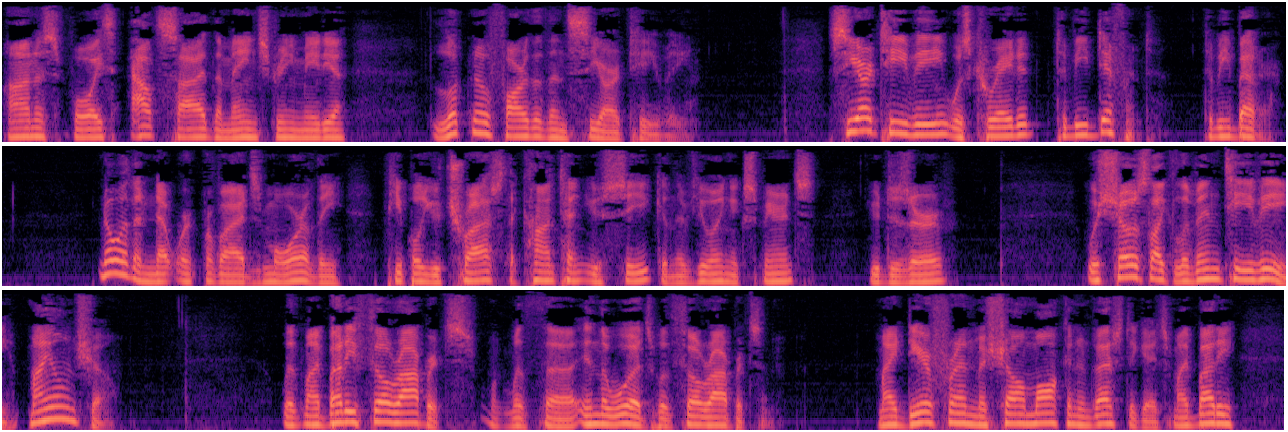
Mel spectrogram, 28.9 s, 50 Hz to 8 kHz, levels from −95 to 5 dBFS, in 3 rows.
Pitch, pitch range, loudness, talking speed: 130 Hz, 115-150 Hz, -24 LUFS, 145 wpm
